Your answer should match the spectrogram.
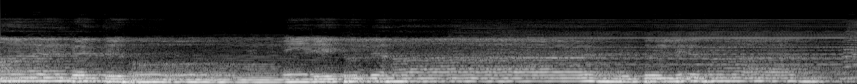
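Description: A man singing a devotional hymn in long, drawn-out notes, accompanied by harmonium.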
